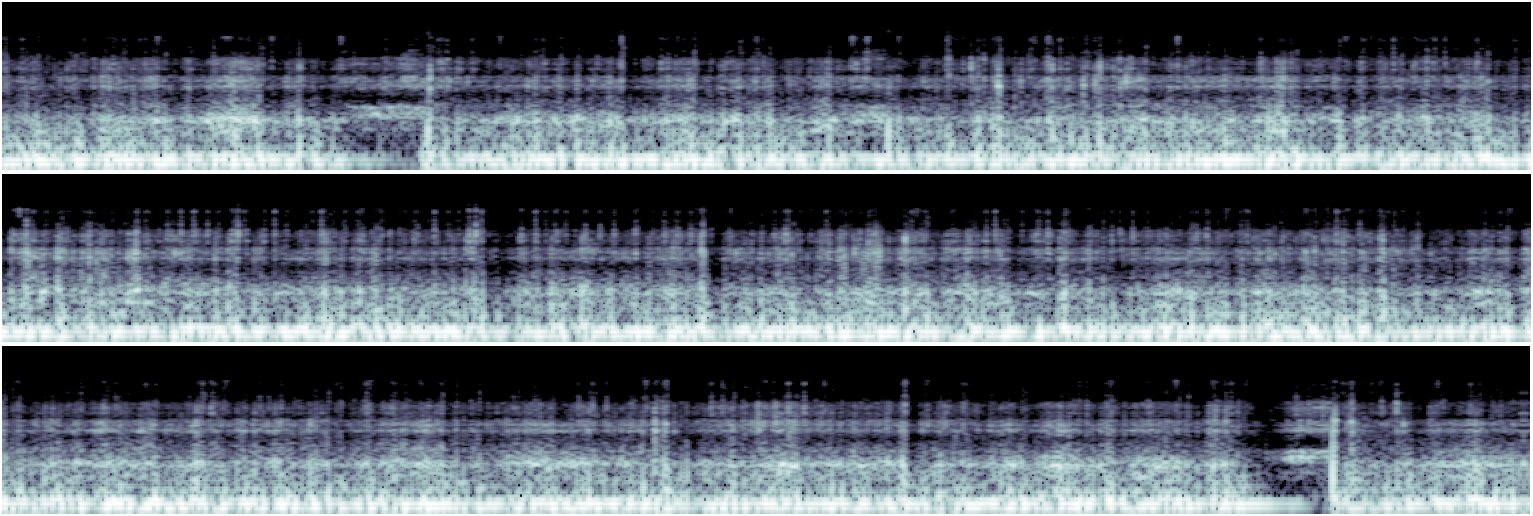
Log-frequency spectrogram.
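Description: Wind buffeting a handlebar-mounted action camera's microphone, together with mountain bike tyres rolling fast over a dirt jump trail: a steady low rumble and rushing noise. It drops away briefly twice, about two and a half seconds in and near the end.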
